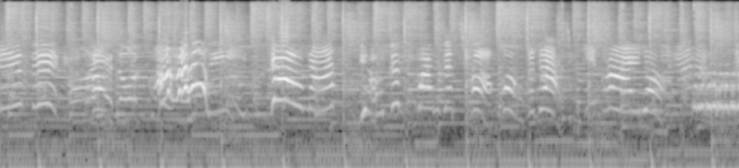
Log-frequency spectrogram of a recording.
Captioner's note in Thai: หัวเราะ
